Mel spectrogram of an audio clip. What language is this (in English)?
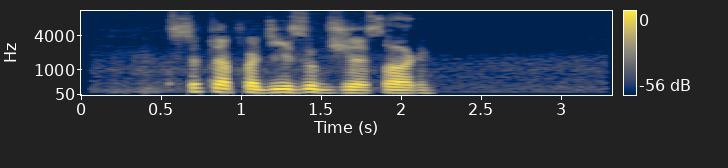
Kabardian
